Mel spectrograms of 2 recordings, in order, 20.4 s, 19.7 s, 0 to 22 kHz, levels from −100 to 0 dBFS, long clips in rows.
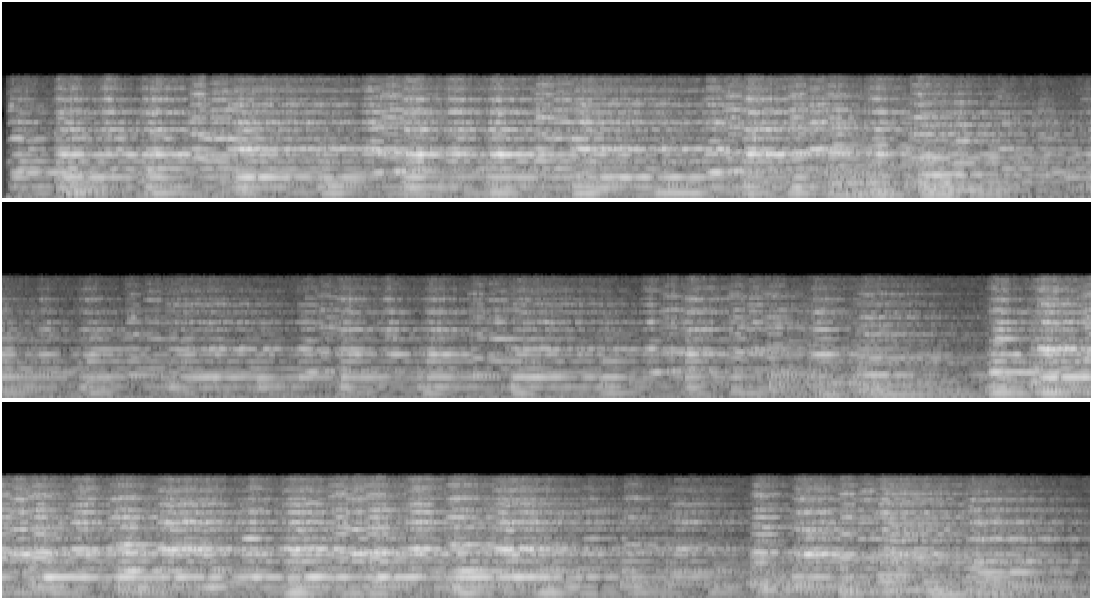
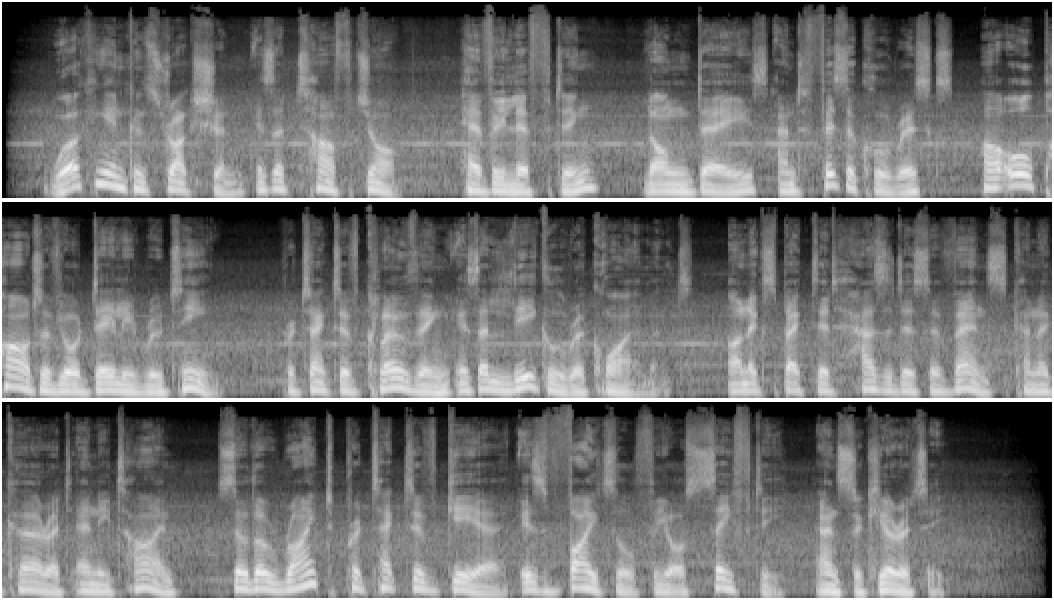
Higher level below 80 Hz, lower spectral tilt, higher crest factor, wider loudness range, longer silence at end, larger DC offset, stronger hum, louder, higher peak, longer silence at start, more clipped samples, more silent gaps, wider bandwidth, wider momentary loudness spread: about the same, -42 dBFS vs -38 dBFS; about the same, -5.5 dB/octave vs -6 dB/octave; about the same, 18 dB vs 16 dB; first, 11 LU vs 2 LU; second, 0 s vs 0.65 s; first, 0.3% vs under 0.1%; neither; second, -22 LUFS vs -18 LUFS; second, -6 dBFS vs 0 dBFS; second, 0 s vs 0.15 s; neither; neither; second, 5.4 kHz vs 18 kHz; first, 13 LU vs 7 LU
